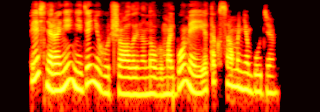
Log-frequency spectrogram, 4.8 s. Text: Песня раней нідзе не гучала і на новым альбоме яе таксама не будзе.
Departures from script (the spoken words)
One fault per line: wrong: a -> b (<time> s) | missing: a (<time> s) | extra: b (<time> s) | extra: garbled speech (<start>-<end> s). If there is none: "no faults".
no faults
